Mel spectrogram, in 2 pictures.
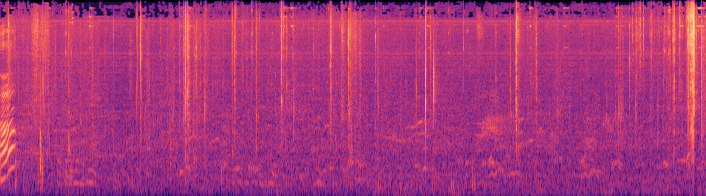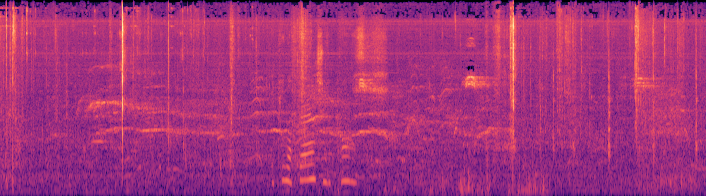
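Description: Pruning shears snip through vine wood with sharp clicks.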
